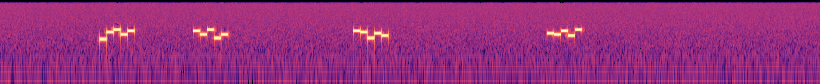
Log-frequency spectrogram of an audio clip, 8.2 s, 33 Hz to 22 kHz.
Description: Five-tone selective call (ZVEI), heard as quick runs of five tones, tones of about 70 ms. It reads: 17958 85925 87264 65849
